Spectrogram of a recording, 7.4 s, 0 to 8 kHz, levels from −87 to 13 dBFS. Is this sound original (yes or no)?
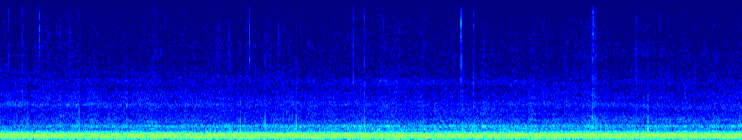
yes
